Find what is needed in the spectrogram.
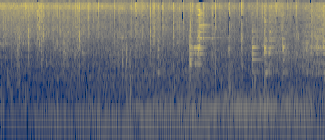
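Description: Eggs, bacon and vegetables sizzling and frying on a hot steel plancha over an open wood fire, with a low steady hum underneath. A metal spatula scrapes on the plate a couple of times in the second half.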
